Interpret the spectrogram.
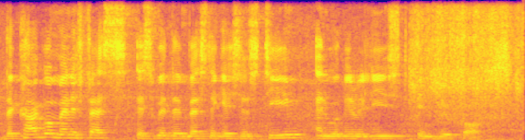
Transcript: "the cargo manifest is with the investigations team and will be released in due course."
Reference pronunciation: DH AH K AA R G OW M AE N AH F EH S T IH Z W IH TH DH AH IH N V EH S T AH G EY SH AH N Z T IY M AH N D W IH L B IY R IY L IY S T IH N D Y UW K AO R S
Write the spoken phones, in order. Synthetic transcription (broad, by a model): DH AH K AA G OW M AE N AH F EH S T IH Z W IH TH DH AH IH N V EH S T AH G EY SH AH N S T IY M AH N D W IH L B IY R IY L IY S T IH N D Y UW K AO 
